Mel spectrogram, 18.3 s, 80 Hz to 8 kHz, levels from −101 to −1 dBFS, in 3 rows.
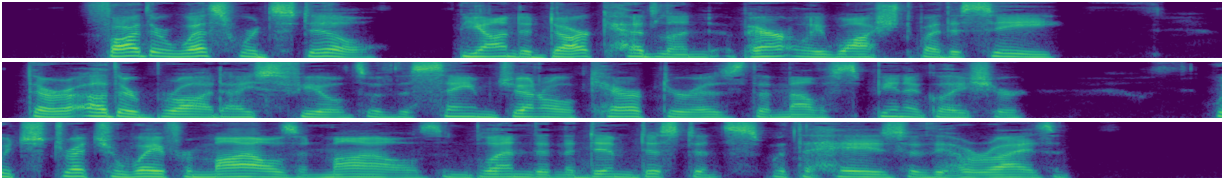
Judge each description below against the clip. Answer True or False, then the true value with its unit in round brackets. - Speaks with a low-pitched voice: False (145 Hz)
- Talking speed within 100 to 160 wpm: True (150 wpm)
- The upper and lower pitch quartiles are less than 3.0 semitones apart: False (3.3 semitones)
